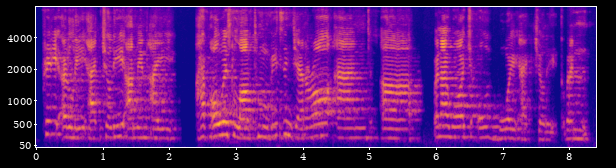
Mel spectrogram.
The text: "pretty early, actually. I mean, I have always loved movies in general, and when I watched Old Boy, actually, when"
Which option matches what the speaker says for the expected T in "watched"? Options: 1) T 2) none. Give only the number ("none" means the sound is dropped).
2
